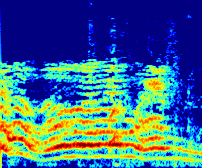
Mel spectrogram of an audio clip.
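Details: Siberian Husky "talking", one of a pair of pet huskies, giving a drawn-out, wavering vocal howl with rich harmonics that dips, holds steady, then slides up and falls away, about two seconds long.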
